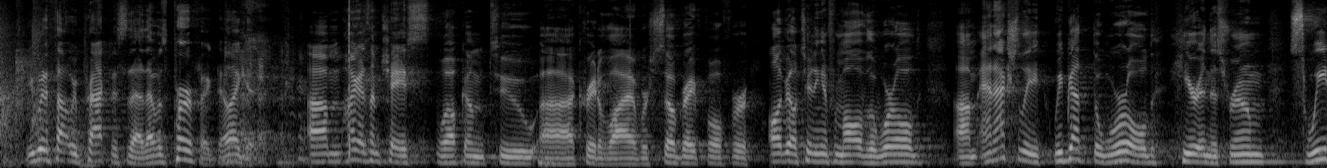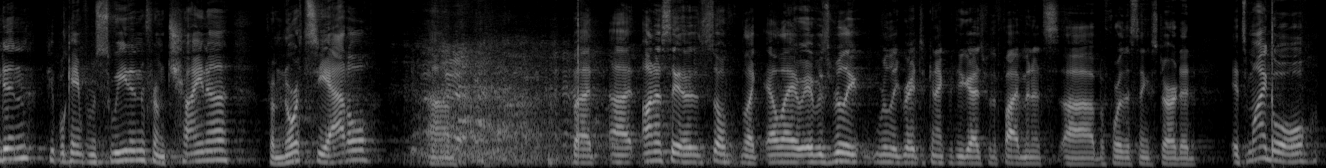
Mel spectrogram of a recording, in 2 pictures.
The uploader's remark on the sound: This week’s episode is my keynote from CreativeLive’s PhotoWeek. On stage, I sit down with four brave volunteers.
